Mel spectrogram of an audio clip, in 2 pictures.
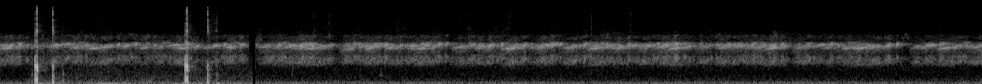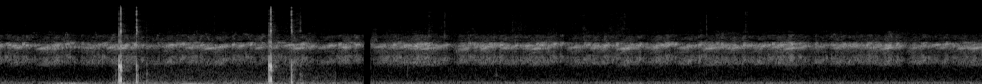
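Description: A cane toad gives a continuous, even trill that holds steady from start to finish without pause. Several brief, sharp clicks break through at intervals.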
